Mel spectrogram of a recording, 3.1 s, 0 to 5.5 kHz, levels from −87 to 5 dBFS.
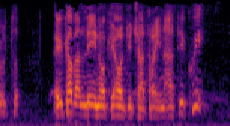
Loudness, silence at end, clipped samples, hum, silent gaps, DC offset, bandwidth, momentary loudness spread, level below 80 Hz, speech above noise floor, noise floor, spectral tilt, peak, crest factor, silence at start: -29 LUFS; 0.35 s; under 0.1%; none; none; under 0.1%; 5.4 kHz; 14 LU; -68 dBFS; 26 dB; -55 dBFS; -6.5 dB/octave; -12 dBFS; 20 dB; 0 s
